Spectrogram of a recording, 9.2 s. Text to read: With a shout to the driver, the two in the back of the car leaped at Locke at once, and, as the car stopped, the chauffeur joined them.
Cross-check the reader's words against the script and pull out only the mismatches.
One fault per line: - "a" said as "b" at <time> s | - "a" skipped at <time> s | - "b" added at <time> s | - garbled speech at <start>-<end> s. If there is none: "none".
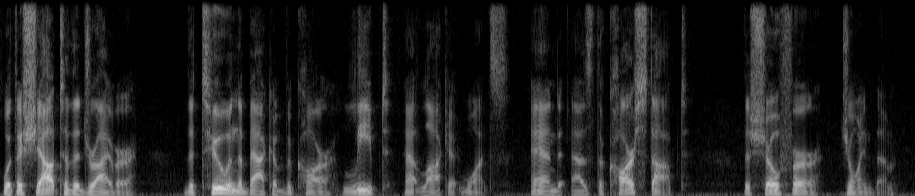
none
